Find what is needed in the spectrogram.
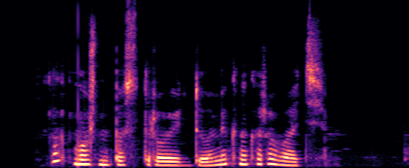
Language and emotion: Russian, sad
